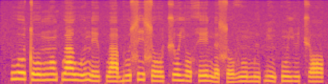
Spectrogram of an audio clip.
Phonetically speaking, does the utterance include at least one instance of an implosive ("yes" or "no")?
yes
